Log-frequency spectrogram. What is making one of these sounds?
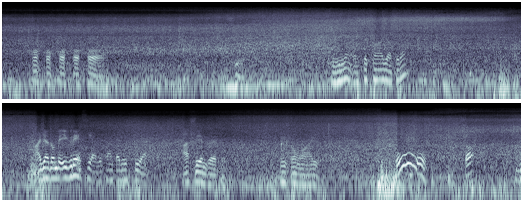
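Water splashes steadily in a fountain.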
